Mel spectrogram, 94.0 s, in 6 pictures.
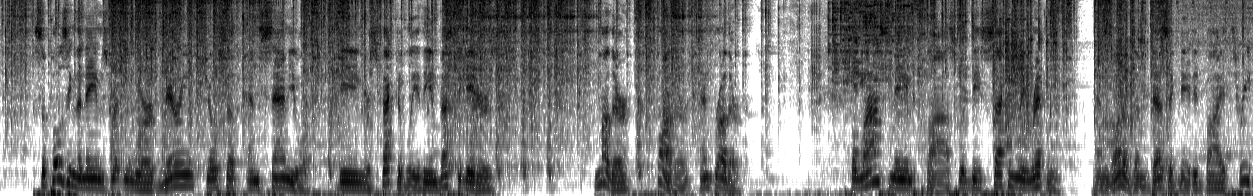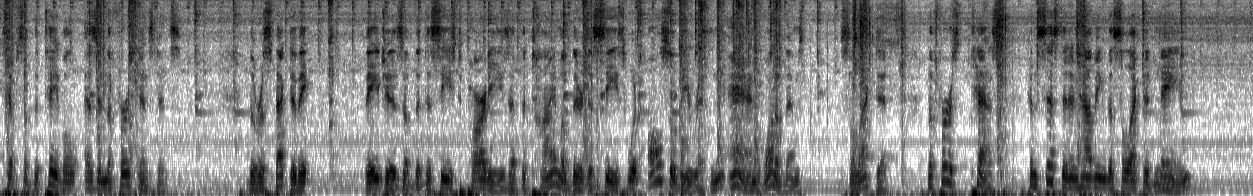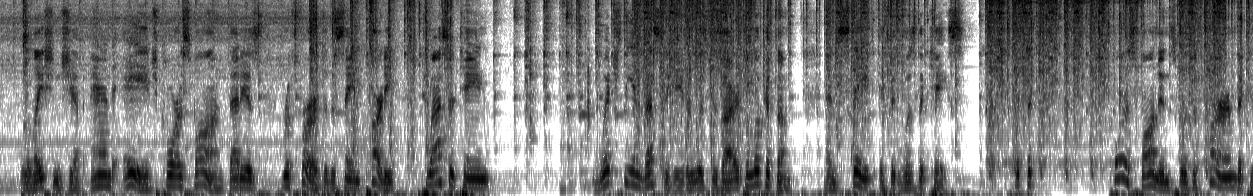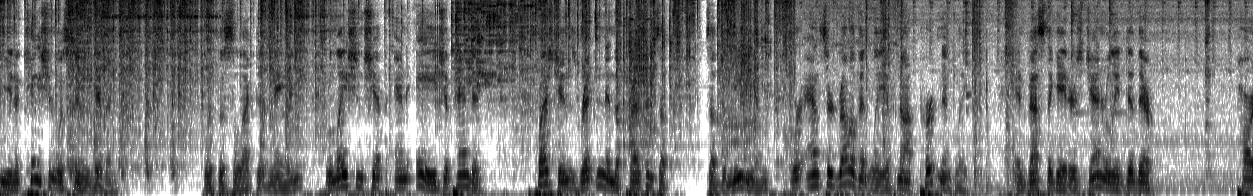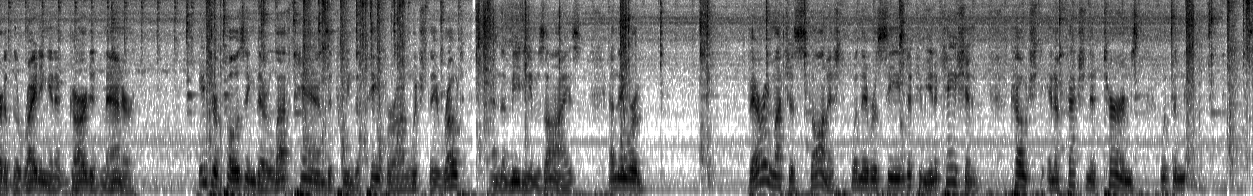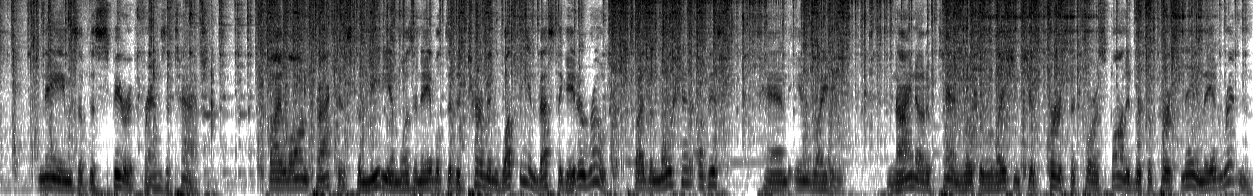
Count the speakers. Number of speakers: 1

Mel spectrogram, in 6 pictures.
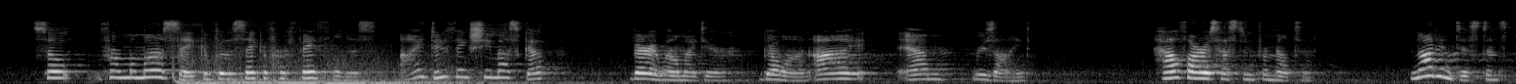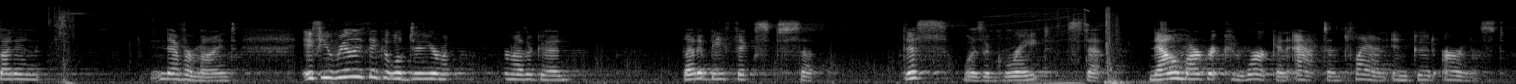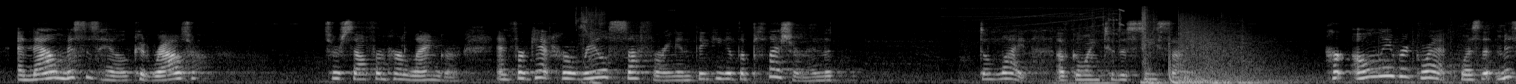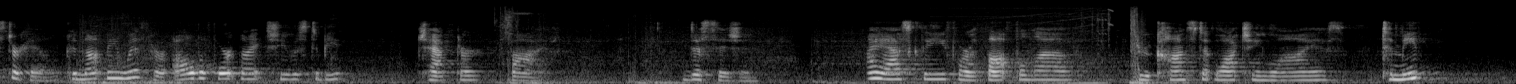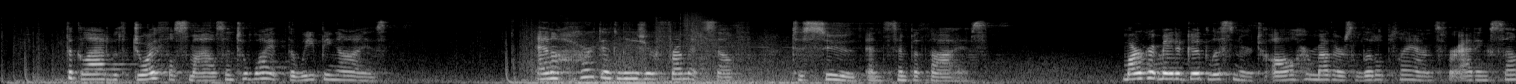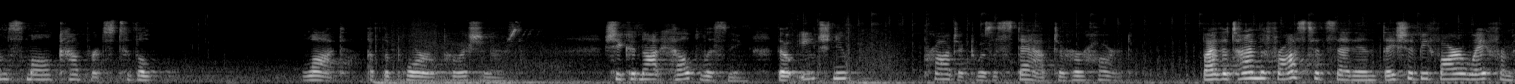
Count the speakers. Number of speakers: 1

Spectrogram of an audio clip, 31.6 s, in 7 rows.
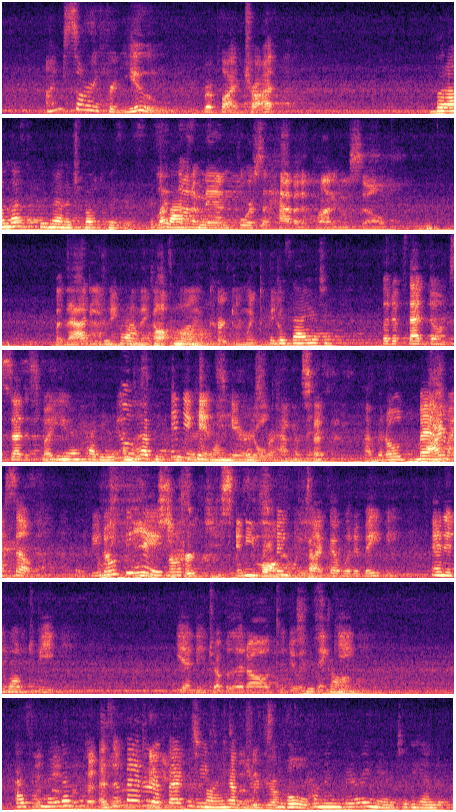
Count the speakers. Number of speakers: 4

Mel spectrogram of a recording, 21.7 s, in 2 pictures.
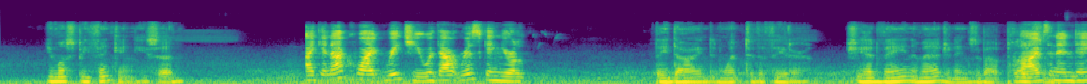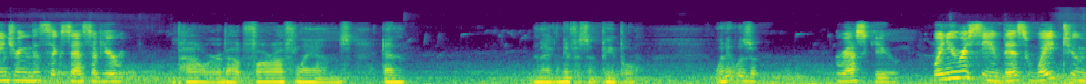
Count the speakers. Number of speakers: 2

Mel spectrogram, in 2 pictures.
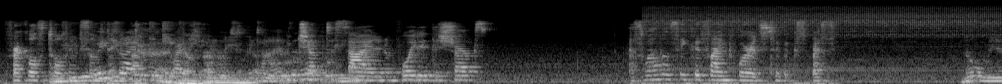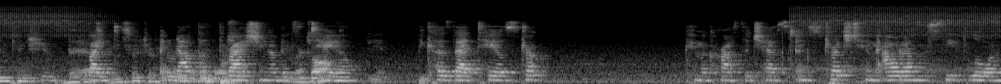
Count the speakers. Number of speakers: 5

